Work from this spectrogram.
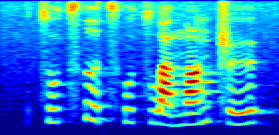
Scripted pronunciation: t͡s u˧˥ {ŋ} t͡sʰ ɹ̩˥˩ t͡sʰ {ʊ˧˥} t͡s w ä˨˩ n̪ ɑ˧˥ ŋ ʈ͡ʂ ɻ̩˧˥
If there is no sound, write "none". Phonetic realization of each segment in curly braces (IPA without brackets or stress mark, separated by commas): none, u˧˥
